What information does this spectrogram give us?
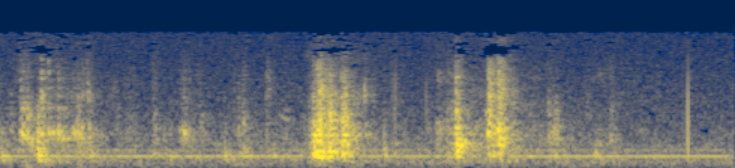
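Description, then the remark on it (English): A key rattles and turns in the lock of a hotel room door, followed by the door being opened, a few short clunks and scrapes over a steady low hum. “Use the key he gave us.”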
